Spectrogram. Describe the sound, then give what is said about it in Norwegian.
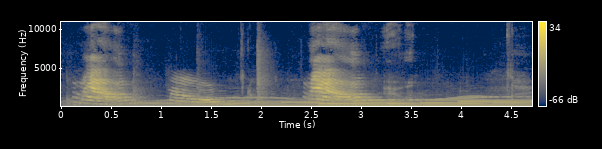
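Sara, a pet parrot in her cage, gives two loud, cat-like meows about two seconds apart, imitating a cat, with softer squawky chatter and a steady tonal hum running underneath. “Papegøyen Sara skvaldrer og mjauer i buret sitt.”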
